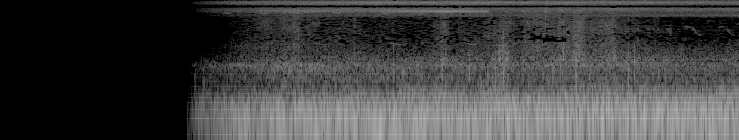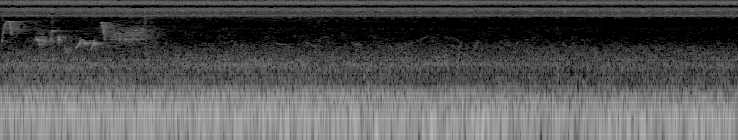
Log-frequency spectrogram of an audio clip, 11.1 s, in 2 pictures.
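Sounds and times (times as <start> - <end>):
steady low rumble: 1.6 - 11.0
bird chirping: 2.3 - 11.0.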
